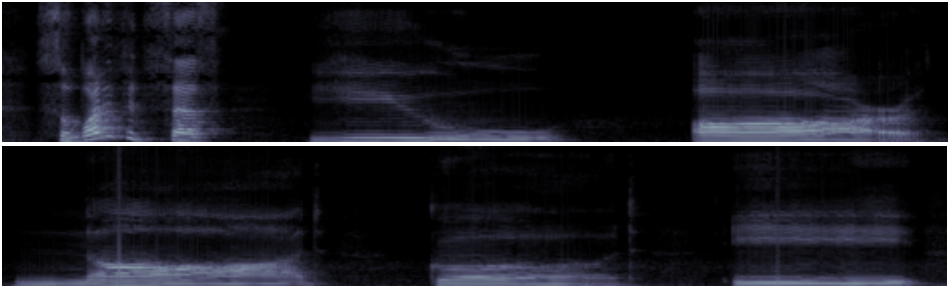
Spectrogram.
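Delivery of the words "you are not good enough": very slow, very low, halting delivery. Showing what happens when a voice is slowed down, slowed-down voice. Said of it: "what would happen if you slow it down".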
